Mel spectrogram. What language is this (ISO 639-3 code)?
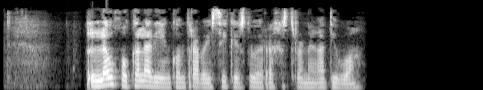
eus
